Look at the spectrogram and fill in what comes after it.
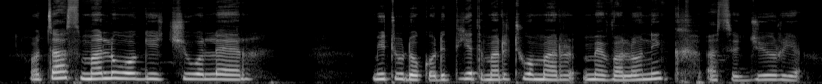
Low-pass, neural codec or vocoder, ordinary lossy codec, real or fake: none; vocoder, 44.1 kHz, 128 mel bands every 256 samples, BigVGAN v2; none; fake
